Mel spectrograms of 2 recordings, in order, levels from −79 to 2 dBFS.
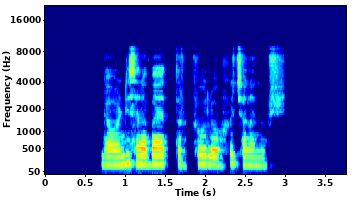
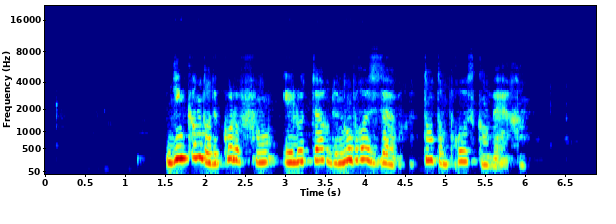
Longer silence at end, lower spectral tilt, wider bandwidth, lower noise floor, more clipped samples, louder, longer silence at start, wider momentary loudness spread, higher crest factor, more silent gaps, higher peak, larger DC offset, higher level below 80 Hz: second, 0.75 s vs 0.9 s; second, -4 dB/octave vs -9 dB/octave; first, 9.4 kHz vs 6 kHz; first, under -90 dBFS vs -79 dBFS; neither; second, -29 LUFS vs -19 LUFS; second, 0.7 s vs 1.5 s; about the same, 13 LU vs 15 LU; about the same, 18 dB vs 18 dB; first, 1.56-1.63 s, 1.80-1.85 s vs none; second, -12 dBFS vs -2 dBFS; neither; second, -74 dBFS vs -60 dBFS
